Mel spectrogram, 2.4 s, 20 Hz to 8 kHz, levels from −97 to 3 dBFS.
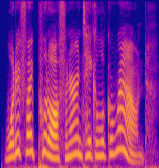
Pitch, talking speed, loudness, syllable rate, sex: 240 Hz, 300 wpm, -18 LUFS, 5.7 syllables/s, female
